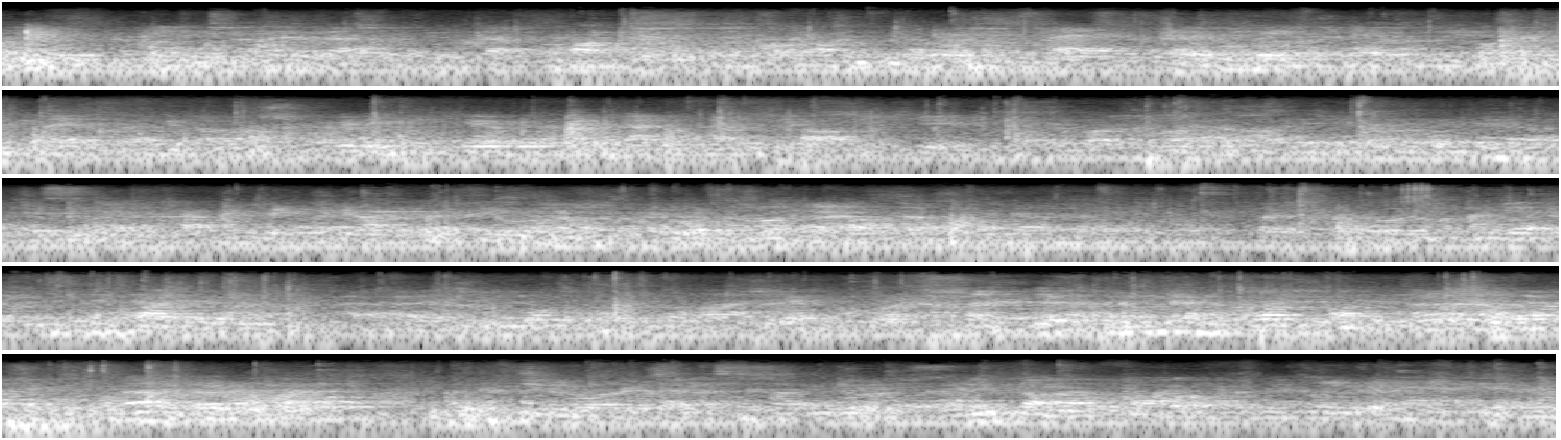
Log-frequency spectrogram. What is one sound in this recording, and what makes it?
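A small crowd murmurs and chatters quietly in the background.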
